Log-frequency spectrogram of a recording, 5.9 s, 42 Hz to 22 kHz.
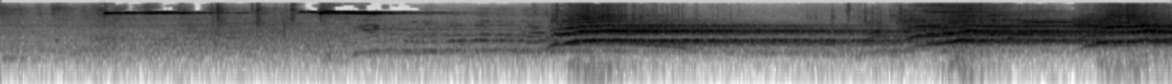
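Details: Young belugas of the juvenile team at Port of Nagoya Public Aquarium, 5 November 2017, playing during a pool transfer: a thin high whistle, then loud harmonic squealing calls that rise sharply and hold, repeated in bursts.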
